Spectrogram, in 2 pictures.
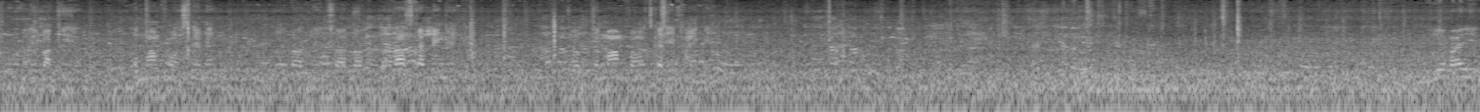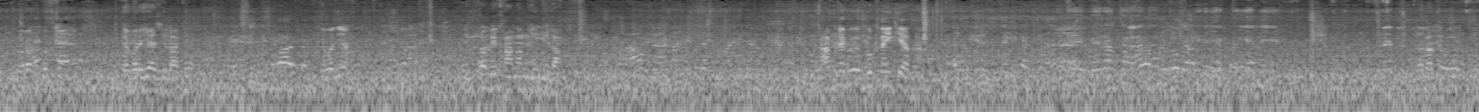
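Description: A man talks close to a microphone, calmly and steadily.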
